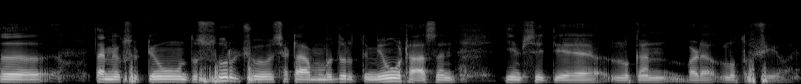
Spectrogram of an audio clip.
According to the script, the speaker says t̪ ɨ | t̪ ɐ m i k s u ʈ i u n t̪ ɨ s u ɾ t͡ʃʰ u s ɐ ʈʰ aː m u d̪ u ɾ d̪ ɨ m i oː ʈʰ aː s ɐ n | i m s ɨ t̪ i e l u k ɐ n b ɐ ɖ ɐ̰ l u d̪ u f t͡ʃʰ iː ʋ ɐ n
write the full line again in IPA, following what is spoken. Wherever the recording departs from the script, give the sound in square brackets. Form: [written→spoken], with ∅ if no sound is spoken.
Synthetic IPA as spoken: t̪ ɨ | t̪ ɐ m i k s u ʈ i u n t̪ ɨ s u ɾ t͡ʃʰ u s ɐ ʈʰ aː m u d̪ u ɾ [d̪→t̪] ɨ m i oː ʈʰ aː s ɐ n | i m s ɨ t̪ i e l u k ɐ n b ɐ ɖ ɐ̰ l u [d̪→t̪] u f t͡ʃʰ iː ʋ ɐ n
